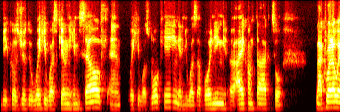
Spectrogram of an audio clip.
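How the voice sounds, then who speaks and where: A man's voice: mid-range voice, highs cut off. A man from Switzerland, a chiropractor, presents a patient case to students in a loose, conversational way, thinking aloud as he goes.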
